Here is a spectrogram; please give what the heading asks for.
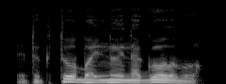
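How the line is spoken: Quiet question. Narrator (Russian): тихо спросил Семен

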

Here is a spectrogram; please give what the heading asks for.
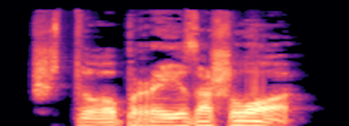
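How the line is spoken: Growl. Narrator (Russian): зарычал Ивар

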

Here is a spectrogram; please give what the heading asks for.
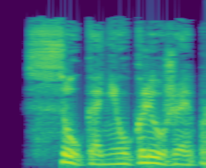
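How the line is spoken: Growl. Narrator (Russian): прорычал он

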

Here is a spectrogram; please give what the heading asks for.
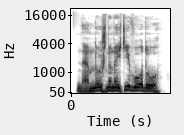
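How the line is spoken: Growled. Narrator (Russian): прорычал он

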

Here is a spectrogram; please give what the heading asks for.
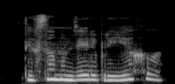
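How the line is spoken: Whispering. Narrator (Russian): прошептала

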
